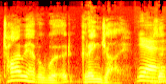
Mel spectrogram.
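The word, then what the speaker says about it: เกรงใจ: So in Thai we have a word, grengjai. Yeah. Did I pronounce that correctly? Grengjai? Grengjai, yeah, just afraid to give feedback.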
